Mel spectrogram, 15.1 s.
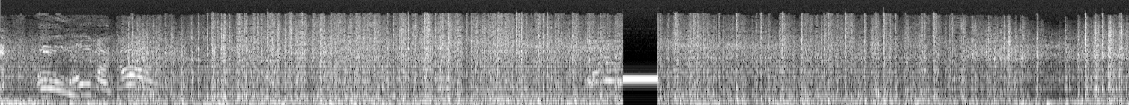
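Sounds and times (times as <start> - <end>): low rumble: 0.0 - 15.0
fireworks crackling pops: 1.6 - 15.0
censor bleep: 8.3 - 8.8.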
